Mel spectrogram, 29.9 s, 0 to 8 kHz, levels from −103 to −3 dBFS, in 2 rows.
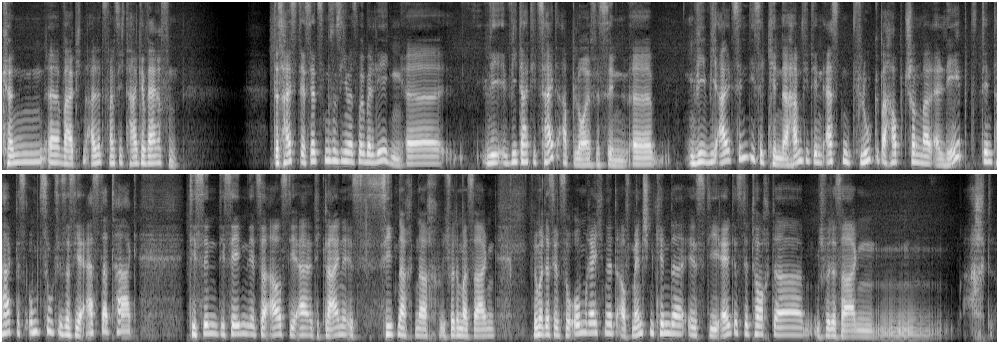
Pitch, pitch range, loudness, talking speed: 135 Hz, 120-155 Hz, -19 LUFS, 165 wpm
